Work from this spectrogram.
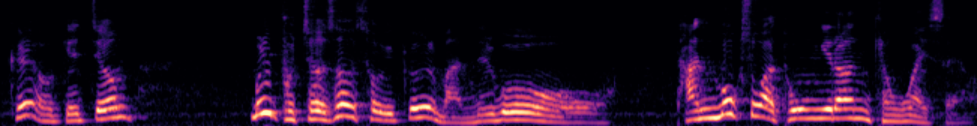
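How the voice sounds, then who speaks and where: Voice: mid-range voice, very animated, normal speed, dark tone. An English grammar teacher, drilling vocabulary in a recorded lesson and chatting to the students between words.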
